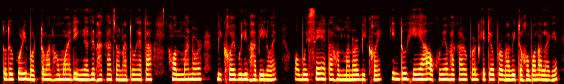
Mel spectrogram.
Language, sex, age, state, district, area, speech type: Assamese, female, 18-30, Assam, Sonitpur, rural, spontaneous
